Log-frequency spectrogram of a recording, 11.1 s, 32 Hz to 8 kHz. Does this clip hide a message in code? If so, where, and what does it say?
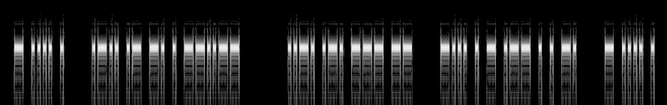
Yes: Morse code from 0.2 to 10.9 s, heard as a keyed tone, about 25 wpm, 650 Hz. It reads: THE LANE, FROM BETWEEN THE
